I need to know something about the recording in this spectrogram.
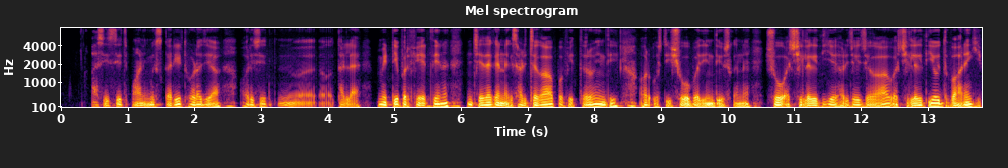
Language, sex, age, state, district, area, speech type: Dogri, male, 30-45, Jammu and Kashmir, Udhampur, rural, spontaneous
